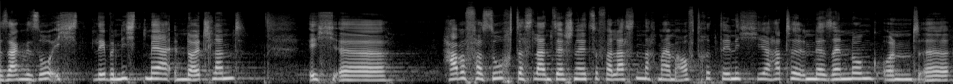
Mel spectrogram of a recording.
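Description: A woman's voice: fairly high pitch, lightly acted. A woman playing an evasive former contestant who speaks hesitantly, in improvised comedy. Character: guarded, evasive former child contestant hiding her identity. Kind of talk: improvised comedy audio play. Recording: reverberant hall.

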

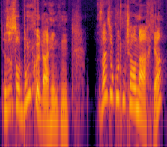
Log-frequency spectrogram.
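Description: Audio play casting: man as nervous male pastor, high husky voice, hesitant, easily intimidated. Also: huge pitch swings, moderate pace, warm tone, no room sound, exaggerated voice. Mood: nervous pleading. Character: timid, flustered male church pastor.

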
